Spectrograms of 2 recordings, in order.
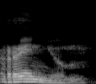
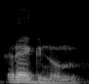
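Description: First: The GN sounds like the NY in canyon. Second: The GN is said as a hard G then N. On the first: This is the church pronunciation. "it's got the kind of NY sound of canyon" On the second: This is the classical pronunciation. "classical pronunciation would be"

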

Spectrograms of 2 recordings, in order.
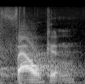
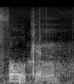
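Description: First: It is said with a Southern Arkansas pronunciation. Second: It is said with a standard pronunciation. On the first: The speaker calls it wrong. "I'm from South Arkansas, so I say Falcon" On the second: The speaker calls it right. "I think the proper pronunciation is Falcon"

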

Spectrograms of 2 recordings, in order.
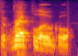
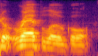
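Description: First: The first syllable ends with a p sound. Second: The first syllable ends with a b sound. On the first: The speaker calls it right. "It's Reblogal" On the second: The speaker calls it wrong. "He said Reblogal"

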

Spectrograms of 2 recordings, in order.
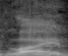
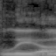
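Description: First: The name sounds like the word lion. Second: The name starts with a long 'ee' sound. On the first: The speaker calls it wrong. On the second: The speaker calls it right.

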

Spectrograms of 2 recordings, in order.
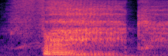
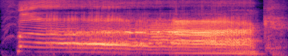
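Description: First: It sounds disappointed and deflated. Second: It sounds frustrated and explosive.

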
